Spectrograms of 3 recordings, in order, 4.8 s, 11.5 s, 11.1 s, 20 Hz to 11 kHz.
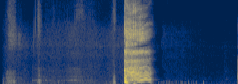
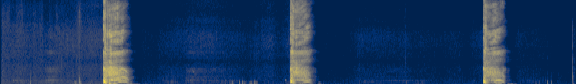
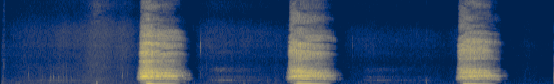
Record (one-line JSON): {"cough_length": "4.8 s", "cough_amplitude": 30275, "cough_signal_mean_std_ratio": 0.24, "three_cough_length": "11.5 s", "three_cough_amplitude": 32745, "three_cough_signal_mean_std_ratio": 0.21, "exhalation_length": "11.1 s", "exhalation_amplitude": 26367, "exhalation_signal_mean_std_ratio": 0.35, "survey_phase": "beta (2021-08-13 to 2022-03-07)", "age": "45-64", "gender": "Female", "wearing_mask": "No", "symptom_cough_any": true, "symptom_runny_or_blocked_nose": true, "symptom_change_to_sense_of_smell_or_taste": true, "symptom_onset": "3 days", "smoker_status": "Never smoked", "respiratory_condition_asthma": false, "respiratory_condition_other": false, "recruitment_source": "Test and Trace", "submission_delay": "2 days", "covid_test_result": "Positive", "covid_test_method": "RT-qPCR", "covid_ct_value": 18.0, "covid_ct_gene": "ORF1ab gene", "covid_ct_mean": 18.4, "covid_viral_load": "900000 copies/ml", "covid_viral_load_category": "Low viral load (10K-1M copies/ml)"}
